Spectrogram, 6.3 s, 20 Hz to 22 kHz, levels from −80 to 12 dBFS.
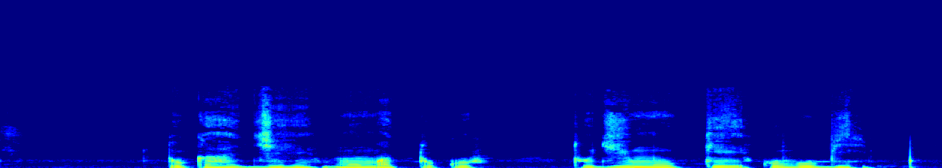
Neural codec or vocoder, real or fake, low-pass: none; real; 10.8 kHz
